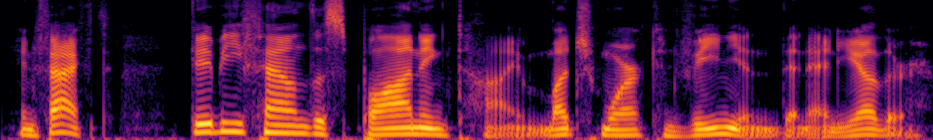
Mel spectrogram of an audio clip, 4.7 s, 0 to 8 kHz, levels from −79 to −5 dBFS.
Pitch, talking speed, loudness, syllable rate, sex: 125 Hz, 165 wpm, -20 LUFS, 4.7 syllables/s, male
